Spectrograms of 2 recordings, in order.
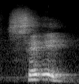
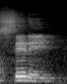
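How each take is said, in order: First: Higher "city" as "si'ee"; throat catch for the T in "city"; glottal T. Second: "city" as "siddy". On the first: Teacher giving an example, "city" with a glottal stop. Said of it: "glottal T". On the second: Teacher showing what to avoid, "city" with a tapped T. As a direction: tap the T in "city". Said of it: "not city". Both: Shown as a demonstration.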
